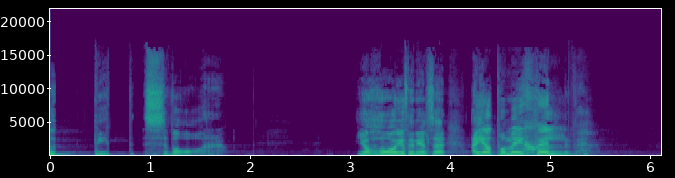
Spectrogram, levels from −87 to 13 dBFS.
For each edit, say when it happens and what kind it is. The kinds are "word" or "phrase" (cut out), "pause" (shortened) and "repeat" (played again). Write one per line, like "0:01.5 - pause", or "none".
0:03.6 - word
0:04.4 - word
